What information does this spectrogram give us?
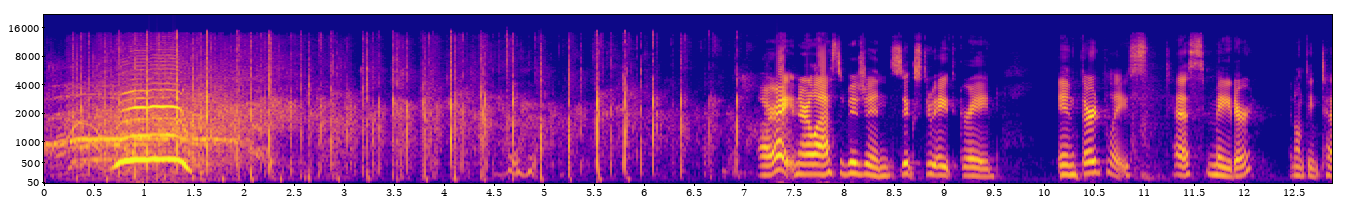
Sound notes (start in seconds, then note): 3.5 cheers and applause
